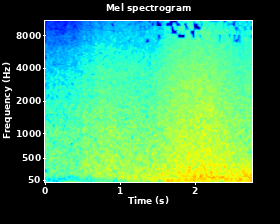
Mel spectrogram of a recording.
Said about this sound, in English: Tiny waves, dude. You can't, rip, you can't rip a wave, dude.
